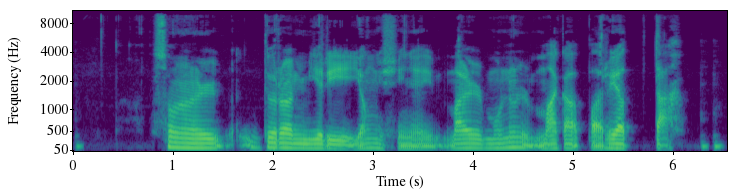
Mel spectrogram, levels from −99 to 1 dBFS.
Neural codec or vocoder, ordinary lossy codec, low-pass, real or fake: none; Opus, 64 kbps; 9.9 kHz; real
